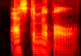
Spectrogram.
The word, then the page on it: estimable: American English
